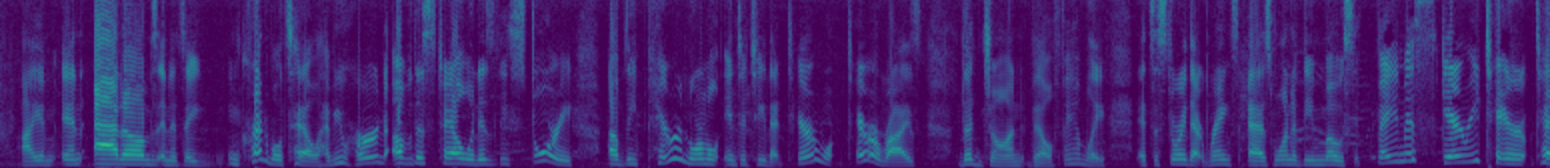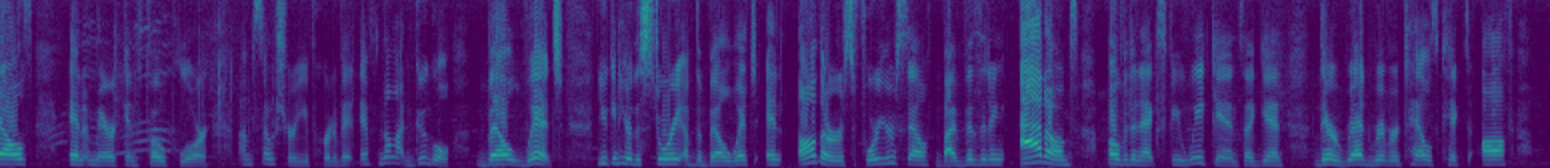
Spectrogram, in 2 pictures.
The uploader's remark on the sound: We head out to the Bell Witch Festival in Adams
